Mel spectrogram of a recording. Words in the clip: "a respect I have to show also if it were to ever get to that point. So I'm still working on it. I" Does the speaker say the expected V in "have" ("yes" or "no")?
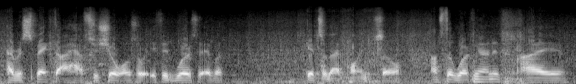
no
